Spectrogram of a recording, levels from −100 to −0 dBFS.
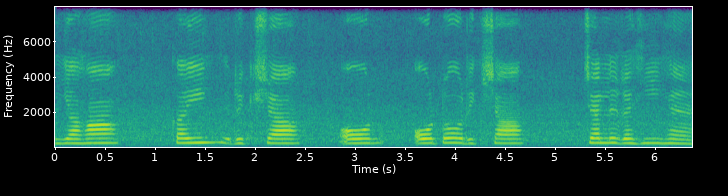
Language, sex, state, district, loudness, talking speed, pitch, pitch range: Hindi, female, Haryana, Jhajjar, -16 LUFS, 85 wpm, 250 Hz, 245-260 Hz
